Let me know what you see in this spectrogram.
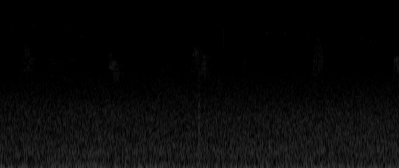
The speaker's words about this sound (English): I can hear the wee sparrows, the wee spelks over to my left. Love those little characters.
